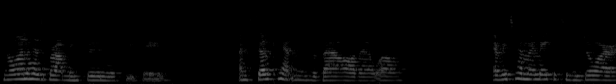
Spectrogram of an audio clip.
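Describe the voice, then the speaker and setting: A woman's voice: medium pitch, vocal fry, reverberant, natural voice, rough recording. A woman voicing a shaken, sarcastic young woman's diary from a visual novel, in an incredulous, slangy, confiding way. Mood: lonely, scared. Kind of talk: dramatic first-person reading of visual novel diary.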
